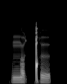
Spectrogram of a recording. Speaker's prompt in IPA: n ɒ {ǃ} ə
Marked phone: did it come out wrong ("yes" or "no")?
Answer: no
